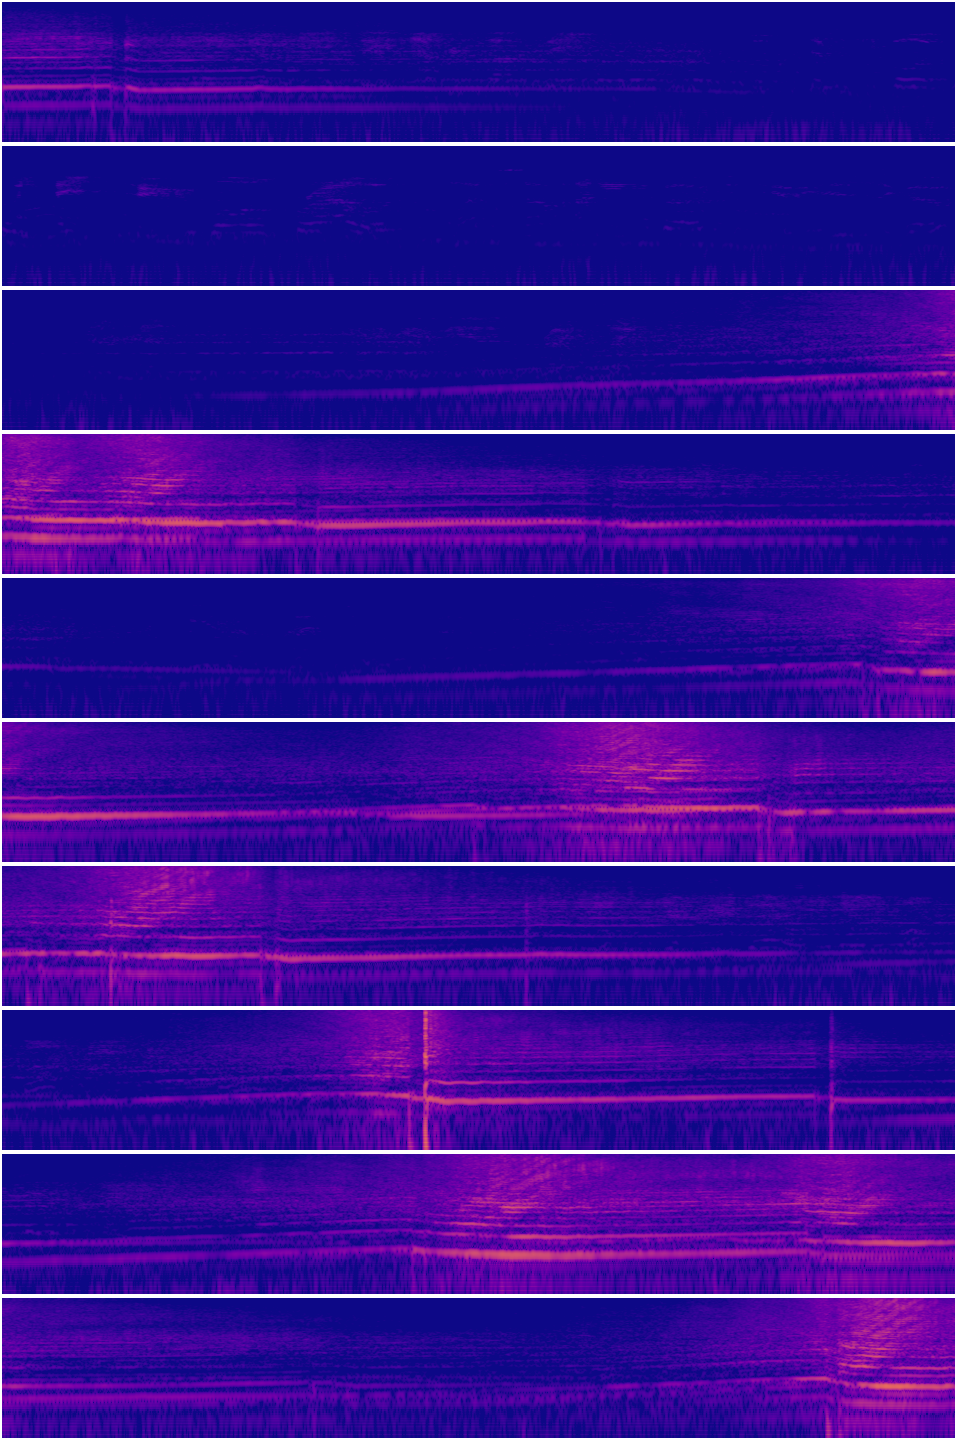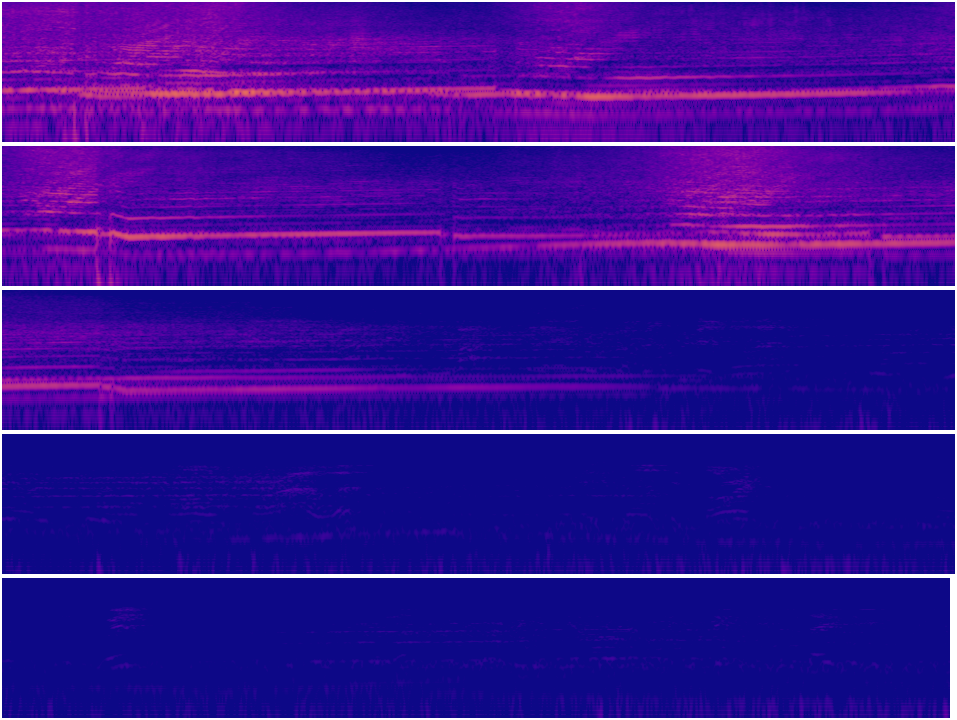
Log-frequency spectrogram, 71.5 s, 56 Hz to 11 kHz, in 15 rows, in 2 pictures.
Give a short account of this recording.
the steve henshaw gold cup 2022 ... 600cc qualifying group 1 ...group two ... dpa 4060s on t-bar on tripod to zoom h5 ...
